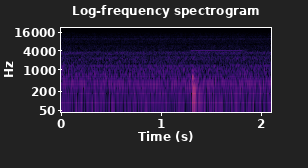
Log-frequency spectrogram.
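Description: Near-silent room tone with a faint steady hum, broken a little past a second in by one short soft thump, the plastic indicator dropper bottle being set down.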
